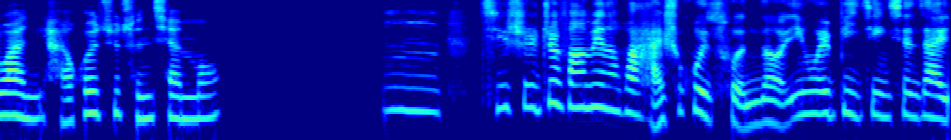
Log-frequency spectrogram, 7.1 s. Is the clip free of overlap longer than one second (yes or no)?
yes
